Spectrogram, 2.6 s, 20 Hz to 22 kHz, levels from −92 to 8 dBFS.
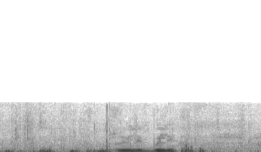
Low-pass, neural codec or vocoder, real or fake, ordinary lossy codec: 7.2 kHz; none; real; MP3, 64 kbps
